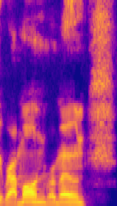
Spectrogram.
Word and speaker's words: Ramon: But the missiles that actually got to Israel and blew up Ramon Airport, I think it's pronounced that way, Ramon, in the Negev Desert.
